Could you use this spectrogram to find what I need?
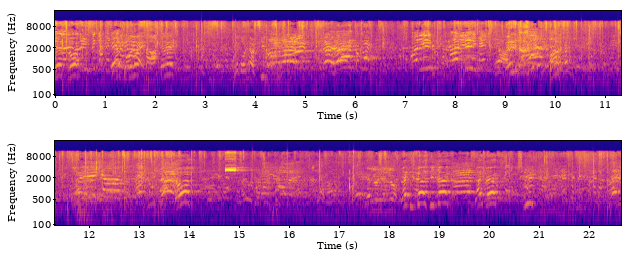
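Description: Young people shout and call out to each other outdoors.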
